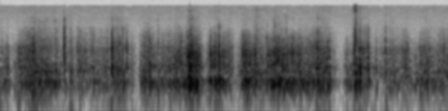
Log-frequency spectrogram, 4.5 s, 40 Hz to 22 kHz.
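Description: Fingernails of both hands scratch a black foam windscreen fitted on a Zoom H6 recorder, producing dense, close-up scratchy rustling. The sound comes in long bursts separated by brief pauses, with a muffled, low-mid body and no bright top.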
